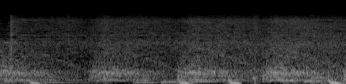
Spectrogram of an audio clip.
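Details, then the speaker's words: Sun Joe SPX3000 electric pressure washer (14.5 A motor, 2030 PSI max): after rapid triggering, the pump surges in a low, uneven pulse about every half second instead of a steady drone; pressure stays low until given time. "Now watch when I do this. See how it's low pump? That's why you have to give it time."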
